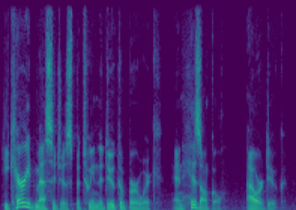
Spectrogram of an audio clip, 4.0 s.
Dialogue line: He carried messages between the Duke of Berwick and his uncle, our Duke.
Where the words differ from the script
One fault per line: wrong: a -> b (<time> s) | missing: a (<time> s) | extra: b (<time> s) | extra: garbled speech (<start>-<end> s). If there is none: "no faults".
no faults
